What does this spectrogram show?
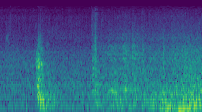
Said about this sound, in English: barrels out of a rental car lot in a long gray sedan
